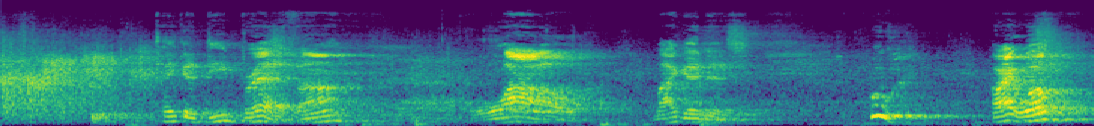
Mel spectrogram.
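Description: A man speaks with animation into a microphone over a loudspeaker in an echoing room.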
